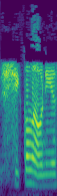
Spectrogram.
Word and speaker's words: Scicolone: And Scicolone is spelled S-C-I-C-O-L-O-N-E.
